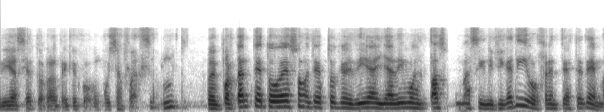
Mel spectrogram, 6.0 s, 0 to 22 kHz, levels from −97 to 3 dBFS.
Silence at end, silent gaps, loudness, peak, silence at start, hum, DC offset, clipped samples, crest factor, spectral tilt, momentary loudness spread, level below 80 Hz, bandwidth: 0 s; none; -18 LUFS; 0 dBFS; 0 s; none; under 0.1%; under 0.1%; 18 dB; -6 dB/octave; 15 LU; -54 dBFS; 8 kHz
